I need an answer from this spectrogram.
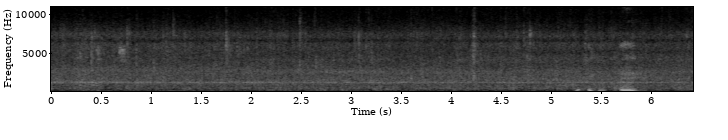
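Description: Steady heavy rain falling on plastic tarps, sheeting and a flooded street, with a few sharper drop hits. A brief louder sound near the end.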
